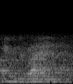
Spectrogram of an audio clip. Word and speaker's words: Nkran: So again, this is a mispronunciation of Nkran, and that's how you got the name Accra. So Nkran is Where we are.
